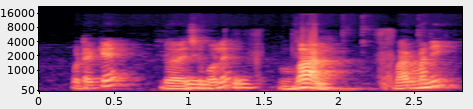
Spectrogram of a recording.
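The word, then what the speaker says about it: wer: ভার ভার ভার হ্যাঁ শুনেন বান একদম ভে না এটা উচ্চারণ করার সময় আপনার নিচের ঠোঁটের মাঝখানে আপনার উপরে যে দাঁতগুলো আছে সামনের ওগুলা লাগাবেন লাগায়ে নিচের ঠোঁটটা একটু নিচের দিকে ব্যাখ্যা করে তার উপর উচ্চারণ করবেন যেমন ভার ভার ভে ভে আপনারা উচ্চারণ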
